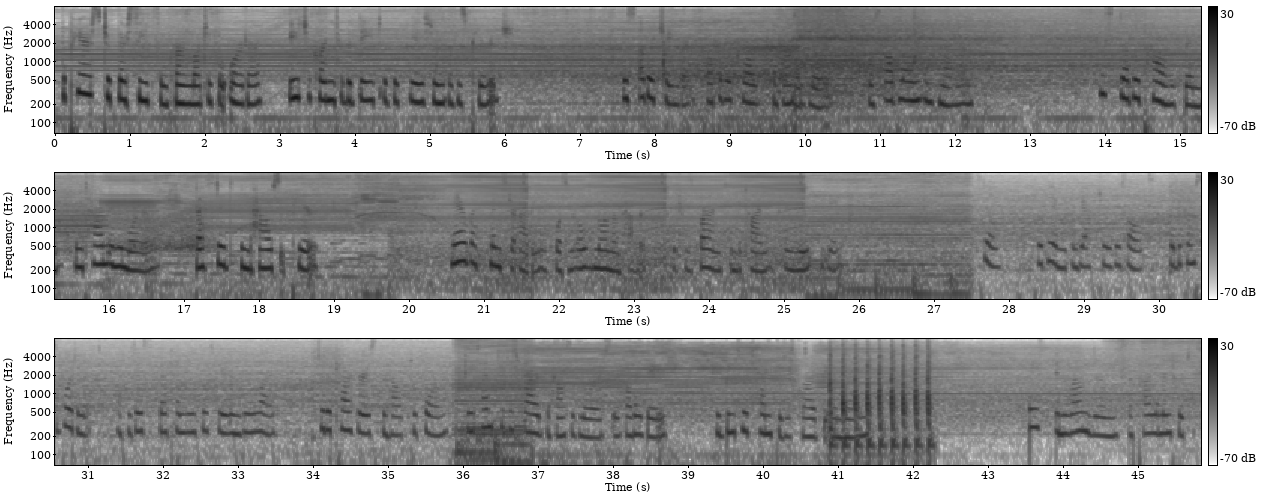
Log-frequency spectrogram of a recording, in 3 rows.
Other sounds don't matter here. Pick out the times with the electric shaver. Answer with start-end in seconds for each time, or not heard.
0.0-27.6, 35.8-45.8.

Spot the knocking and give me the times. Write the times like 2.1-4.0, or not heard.
40.9-42.3.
